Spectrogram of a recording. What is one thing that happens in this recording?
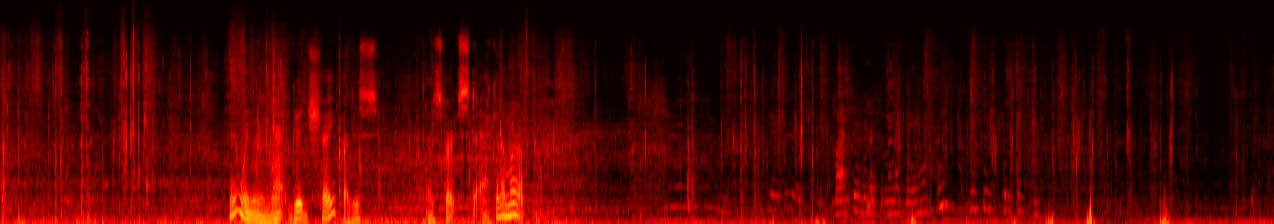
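Paper record sleeves rustle and slide against each other as they are flipped through by hand.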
